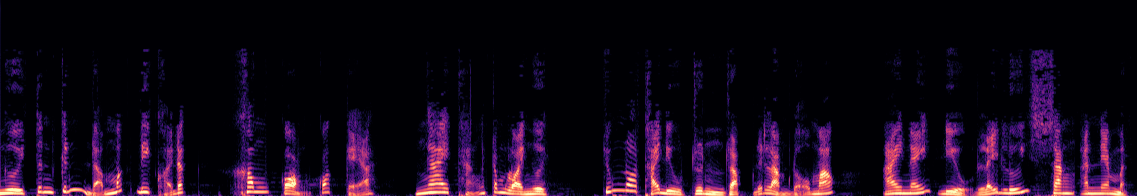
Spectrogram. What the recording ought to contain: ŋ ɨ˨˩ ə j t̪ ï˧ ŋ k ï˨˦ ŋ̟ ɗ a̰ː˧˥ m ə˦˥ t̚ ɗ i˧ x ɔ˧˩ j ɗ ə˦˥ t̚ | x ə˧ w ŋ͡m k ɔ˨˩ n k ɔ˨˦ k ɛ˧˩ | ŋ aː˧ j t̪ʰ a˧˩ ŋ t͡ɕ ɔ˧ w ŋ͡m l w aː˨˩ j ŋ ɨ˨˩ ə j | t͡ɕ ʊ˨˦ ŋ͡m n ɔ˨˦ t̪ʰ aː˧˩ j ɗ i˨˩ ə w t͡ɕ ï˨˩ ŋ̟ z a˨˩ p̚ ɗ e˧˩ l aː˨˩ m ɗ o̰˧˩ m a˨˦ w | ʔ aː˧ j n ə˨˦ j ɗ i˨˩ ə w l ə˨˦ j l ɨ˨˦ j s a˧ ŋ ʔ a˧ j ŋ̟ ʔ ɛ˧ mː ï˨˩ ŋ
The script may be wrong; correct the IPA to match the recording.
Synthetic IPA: ŋ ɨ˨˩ ə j t̪ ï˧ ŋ k ï˨˦ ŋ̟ ɗ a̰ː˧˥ m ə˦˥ t̚ ɗ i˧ x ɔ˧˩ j ɗ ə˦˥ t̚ | x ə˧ w ŋ͡m k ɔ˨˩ n k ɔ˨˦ k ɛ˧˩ | ŋ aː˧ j t̪ʰ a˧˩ ŋ t͡ɕ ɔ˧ w ŋ͡m l w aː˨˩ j ŋ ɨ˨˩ ə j | t͡ɕ ʊ˨˦ ŋ͡m n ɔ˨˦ t̪ʰ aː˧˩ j ɗ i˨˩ ə w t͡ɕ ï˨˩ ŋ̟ z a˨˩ p̚ ɗ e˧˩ l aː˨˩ m ɗ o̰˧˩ m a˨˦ w | ʔ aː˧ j n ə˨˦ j ɗ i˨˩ ə w l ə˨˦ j l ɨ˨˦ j s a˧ ŋ ʔ a˧ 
